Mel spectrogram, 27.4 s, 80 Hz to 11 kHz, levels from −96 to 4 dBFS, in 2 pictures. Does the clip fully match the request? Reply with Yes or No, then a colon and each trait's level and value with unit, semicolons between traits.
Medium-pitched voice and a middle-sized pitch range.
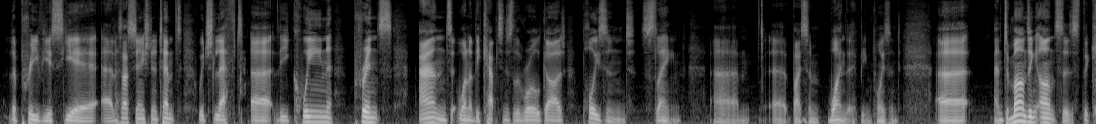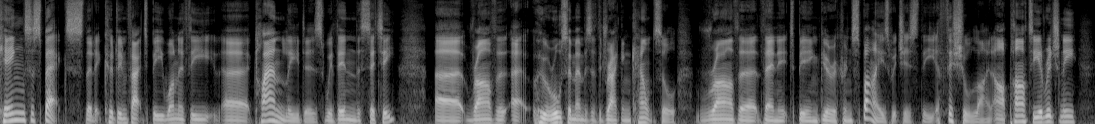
No: low, 100 Hz; average, 4.7 semitones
